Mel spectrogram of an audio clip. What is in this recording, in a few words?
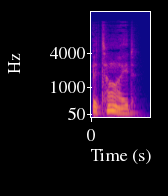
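"betide", British English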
